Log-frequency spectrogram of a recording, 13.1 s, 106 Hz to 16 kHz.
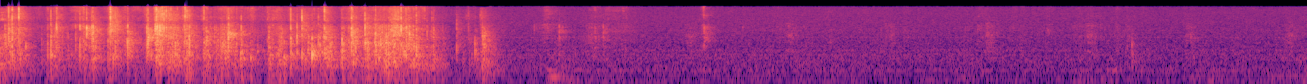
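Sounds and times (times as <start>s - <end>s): packaging crinkling and rustling: 0.0s - 5.0s.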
